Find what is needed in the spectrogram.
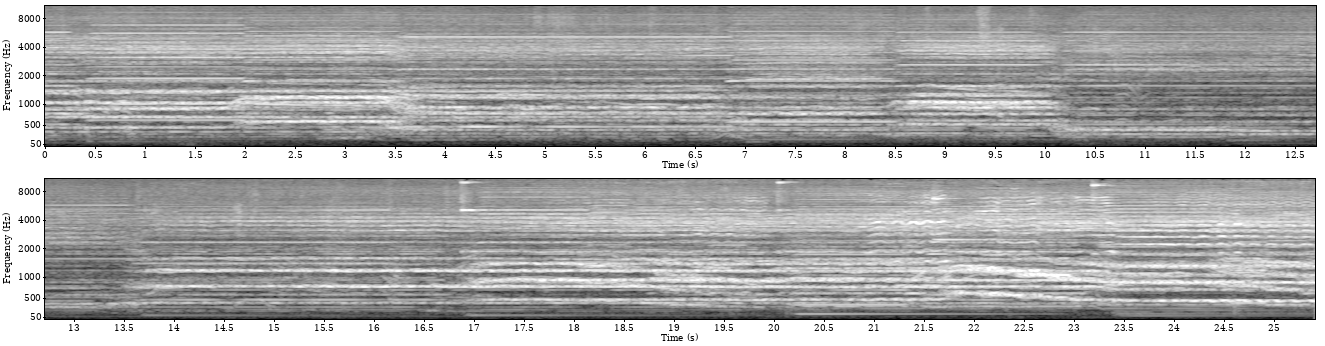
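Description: Children's choir singing in long held chords with an accordion ensemble accompanying, its steady bass notes underneath. The voices swell toward the end, with vibrato on the last held note.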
